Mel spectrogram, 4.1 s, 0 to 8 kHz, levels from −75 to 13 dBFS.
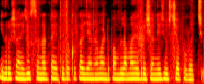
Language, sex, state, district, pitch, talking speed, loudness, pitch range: Telugu, female, Andhra Pradesh, Krishna, 195 Hz, 175 wpm, -12 LUFS, 190-200 Hz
